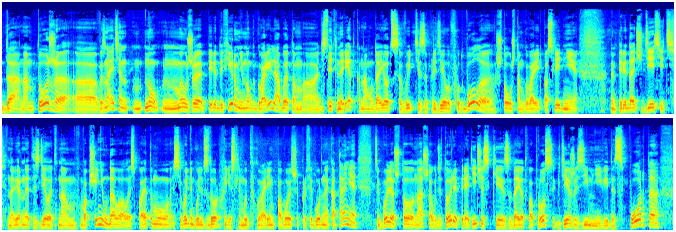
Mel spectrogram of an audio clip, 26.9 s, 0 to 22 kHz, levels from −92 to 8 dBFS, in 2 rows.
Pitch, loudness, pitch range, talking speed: 100 Hz, -19 LUFS, 90-110 Hz, 135 wpm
